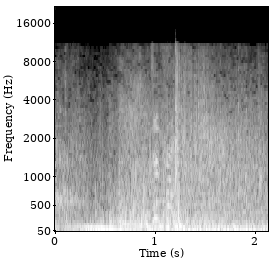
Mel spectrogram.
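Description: The Flipendo spell is cast in the video game Hogwarts Legacy with a loud, booming blast over a dense, continuous bed of game sound.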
